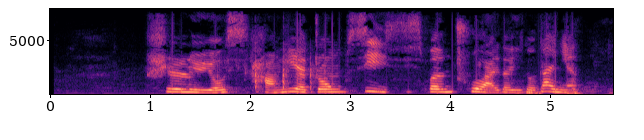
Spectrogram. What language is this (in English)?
Chinese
